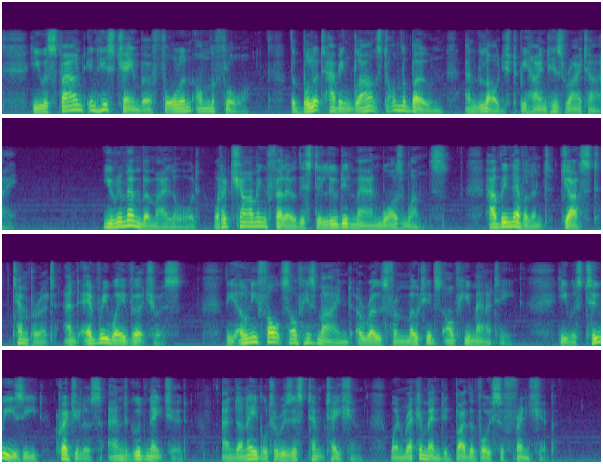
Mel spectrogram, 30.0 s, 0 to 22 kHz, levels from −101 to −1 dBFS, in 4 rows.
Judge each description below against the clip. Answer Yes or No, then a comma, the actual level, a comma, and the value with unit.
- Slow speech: No, average, 155 wpm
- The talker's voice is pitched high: No, low, 105 Hz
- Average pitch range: No, wide, 6.3 semitones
